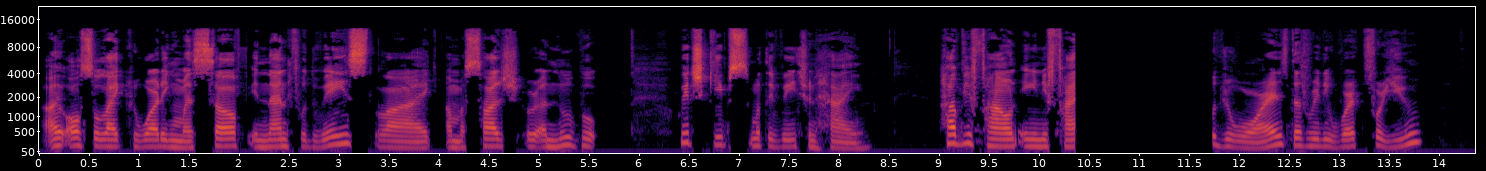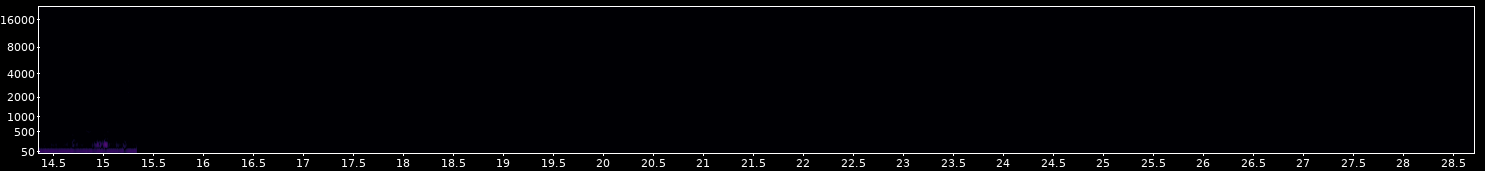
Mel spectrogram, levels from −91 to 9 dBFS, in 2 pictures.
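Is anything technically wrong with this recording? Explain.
Yes, there are two faults.

MP3 compression artefacts run through the whole speech clip, likely from MP3 encoding at a low bitrate, consistent with around 64 kbps. Starved of bits, the encoder cuts the treble and drops weak spectral detail that flickers between frames, giving a watery, swirly texture, metallic s sounds and smeared attacks.

A stream reconnect occurs from 10.36 to 11.75 s. After "you found any", the link dropped and the audio falls silent for 1.37 s. A fresh decoder then picks up mid-stream at "rewards that really work", skipping roughly 0.7 s of material, with a brief muted or faded start.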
